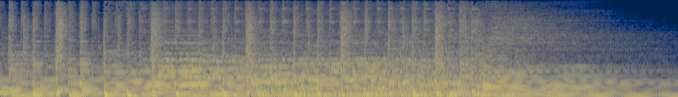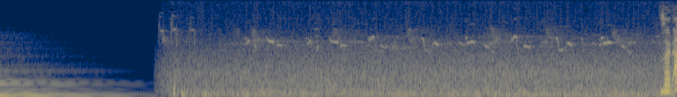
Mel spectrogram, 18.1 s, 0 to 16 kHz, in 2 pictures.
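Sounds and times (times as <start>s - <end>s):
sustained musical chord: 0.2s - 10.8s
small birds chirping and tweeting in New York morning: 11.1s - 18.0s.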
